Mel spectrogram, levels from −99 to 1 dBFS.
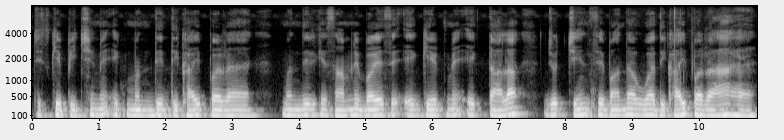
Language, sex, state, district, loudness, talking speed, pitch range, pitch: Hindi, male, Bihar, Kishanganj, -15 LUFS, 160 wpm, 100-110 Hz, 105 Hz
